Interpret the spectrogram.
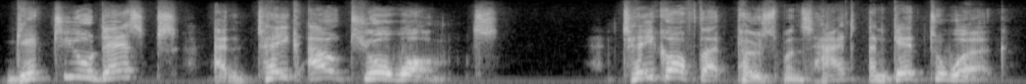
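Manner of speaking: high, loud shout; shouting teacher. A narrator's reading. Wizard teacher bursts in shouting at pupils. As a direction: call the class to order. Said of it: "he shouted".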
